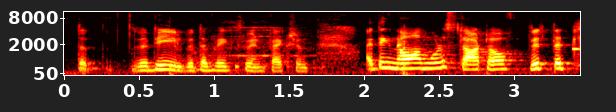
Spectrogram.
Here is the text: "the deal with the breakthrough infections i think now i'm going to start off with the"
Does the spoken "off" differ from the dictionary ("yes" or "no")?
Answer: no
